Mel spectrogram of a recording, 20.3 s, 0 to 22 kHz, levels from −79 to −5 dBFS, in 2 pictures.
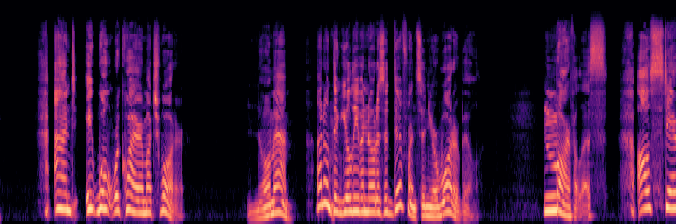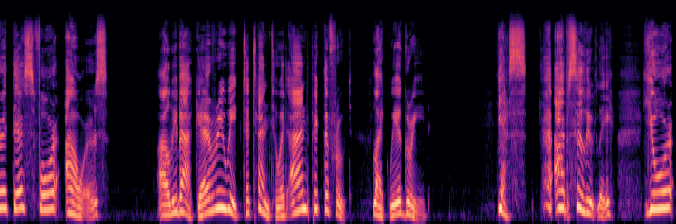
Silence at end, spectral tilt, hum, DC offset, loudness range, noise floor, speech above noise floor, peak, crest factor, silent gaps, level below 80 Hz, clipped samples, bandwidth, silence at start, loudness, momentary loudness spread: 0.05 s; -4.5 dB/octave; none; under 0.1%; 3 LU; -68 dBFS; 50 dB; -4 dBFS; 16 dB; none; -82 dBFS; under 0.1%; 15.5 kHz; 0.6 s; -18 LUFS; 11 LU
